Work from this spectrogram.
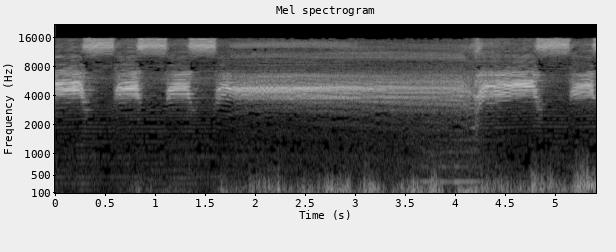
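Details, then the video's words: Male ming-ming cicada (Hyalessa maculaticollis) on a cherry tree trunk in Japan, early August 2018, singing loudly to attract a female. A sustained high buzzing drone pulses on and off in short bursts while a neighbour practises piano beneath it. "Ming-ming Cicada Sings to the Accompaniment of Piano ミンミンゼミ♂がピアノと共演♪"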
